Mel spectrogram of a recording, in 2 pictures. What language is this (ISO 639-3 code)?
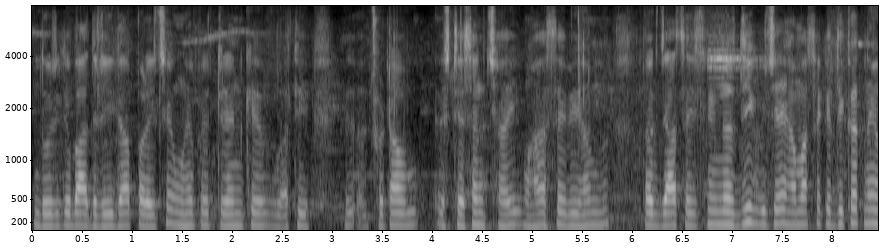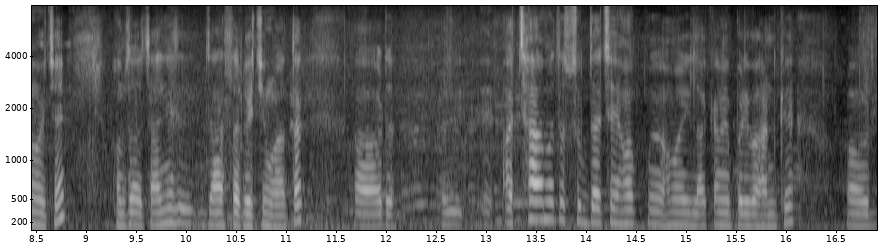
mai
